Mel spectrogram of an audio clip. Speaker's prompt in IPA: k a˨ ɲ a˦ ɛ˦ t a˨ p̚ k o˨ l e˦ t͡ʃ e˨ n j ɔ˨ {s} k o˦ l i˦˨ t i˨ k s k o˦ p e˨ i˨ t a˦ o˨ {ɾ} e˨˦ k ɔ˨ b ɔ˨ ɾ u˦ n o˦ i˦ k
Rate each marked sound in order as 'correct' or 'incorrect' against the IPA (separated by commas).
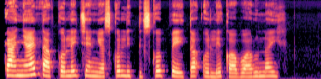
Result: correct, incorrect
